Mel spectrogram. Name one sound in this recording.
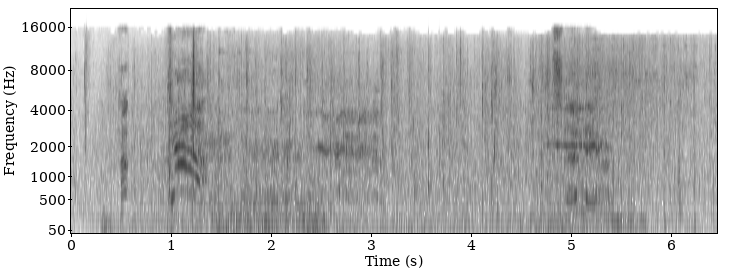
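A horse whinnies.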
